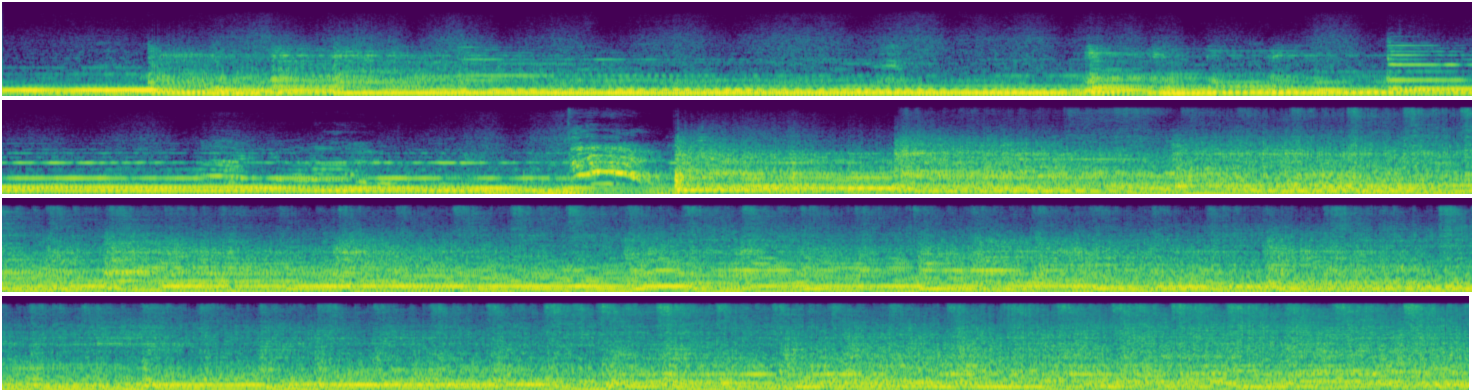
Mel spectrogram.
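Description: Live rock band with electric guitars and drums playing an instrumental passage. Electric guitars ring out sustained chords and notes, with a sliding guitar note about a third of the way in. Then the full band with drums comes in and plays on at a steady loud level.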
